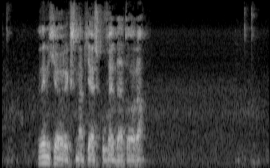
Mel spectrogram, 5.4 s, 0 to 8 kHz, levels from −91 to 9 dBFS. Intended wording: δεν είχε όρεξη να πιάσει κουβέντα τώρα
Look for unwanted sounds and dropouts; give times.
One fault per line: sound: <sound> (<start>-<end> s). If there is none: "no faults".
no faults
